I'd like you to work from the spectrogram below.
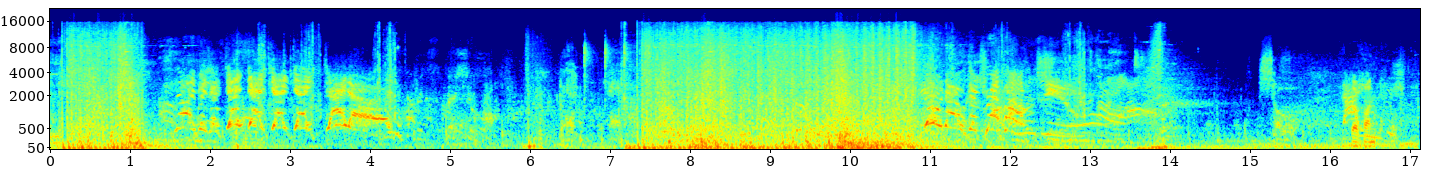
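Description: Gunfire in a video game comes in short tap-fired bursts, sharp close cracks in quick groups with pauses, mixed with other game sounds and a voice talking through much of it.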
